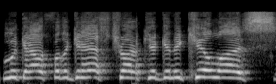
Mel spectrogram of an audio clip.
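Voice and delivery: high, loud panicked scream. Retold or imitated. Wife screaming at husband driving, high panic. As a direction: shriek at the driver in panic. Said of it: "she starts screaming".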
